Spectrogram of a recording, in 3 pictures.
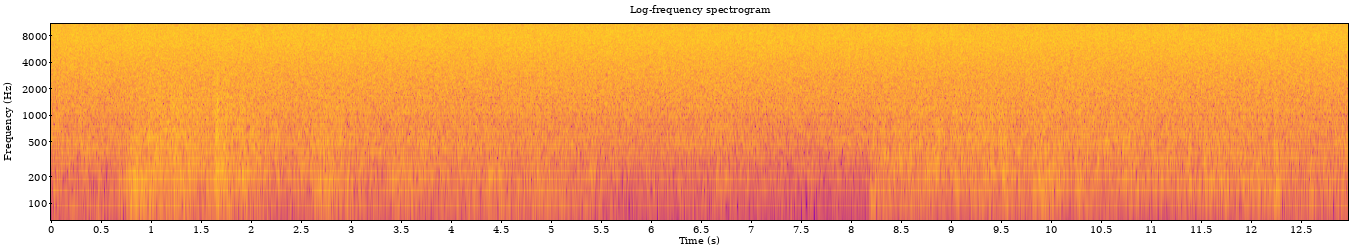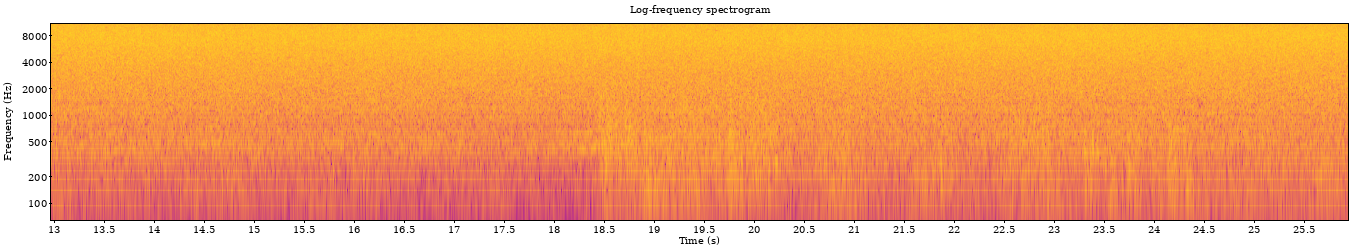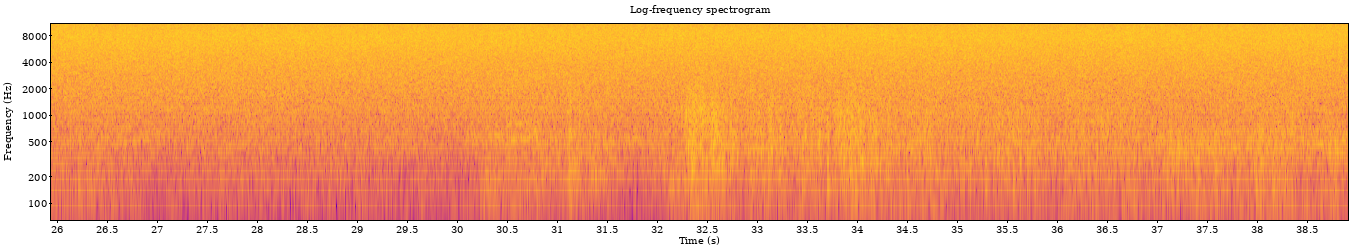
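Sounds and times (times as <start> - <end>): rolling thunder: 0.0 - 7.4, 8.1 - 38.9
heavy rain: 0.0 - 38.9
wind: 0.0 - 38.9.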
